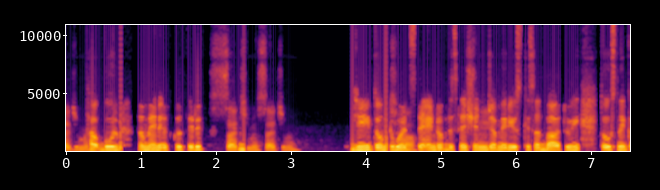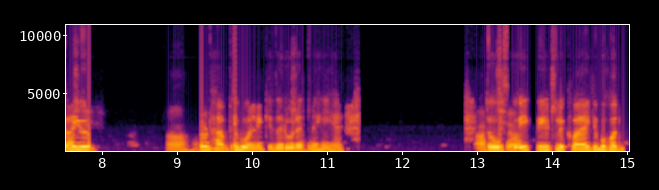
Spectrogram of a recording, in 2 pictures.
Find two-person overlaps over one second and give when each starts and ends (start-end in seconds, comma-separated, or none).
none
